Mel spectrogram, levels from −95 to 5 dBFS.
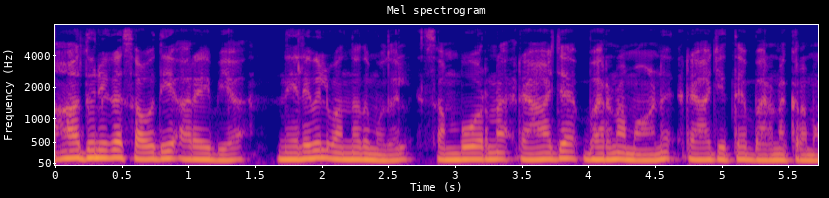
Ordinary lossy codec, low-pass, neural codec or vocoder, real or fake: none; 7.2 kHz; none; real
